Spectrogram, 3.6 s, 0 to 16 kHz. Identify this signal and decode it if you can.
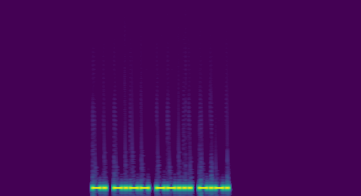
Morse code, heard as a keyed tone, about 45 wpm, 700 Hz. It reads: NY7C
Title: USA Call Signs - 4 Characters - 45wpm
